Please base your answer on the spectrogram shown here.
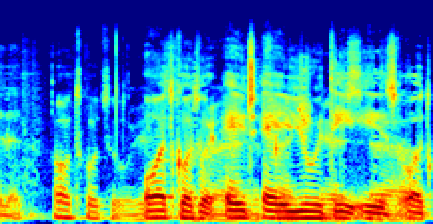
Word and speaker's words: haute couture: But jgħidu haute couture is a special category fej involvi ċertu sijat ta' xogħol.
